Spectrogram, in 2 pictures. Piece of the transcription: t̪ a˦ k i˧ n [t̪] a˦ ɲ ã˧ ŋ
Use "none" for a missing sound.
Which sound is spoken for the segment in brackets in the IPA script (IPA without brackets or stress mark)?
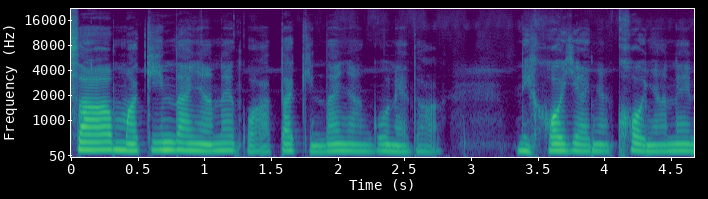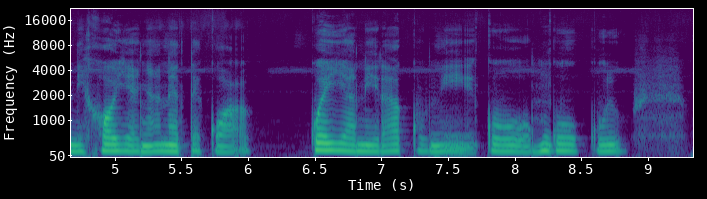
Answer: d̪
